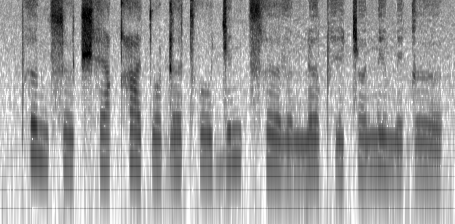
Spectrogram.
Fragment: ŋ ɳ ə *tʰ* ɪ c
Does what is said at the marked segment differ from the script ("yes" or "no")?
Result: yes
